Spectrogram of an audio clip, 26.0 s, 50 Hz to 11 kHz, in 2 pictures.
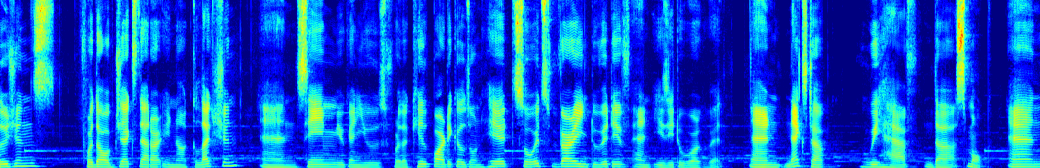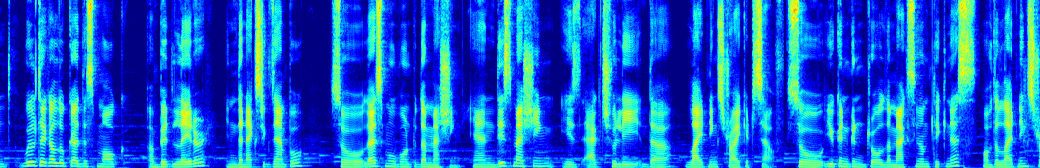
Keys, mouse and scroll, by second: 5.1 middle click, 6.1 click, 6.9 click, 10.4 scroll up 2, 11.1 click, 11.7 click, 13.0-13.7 scroll down 2, 13.8-14.6 scroll down 2, 14.6-15.0 scroll up 2, 17.1 click, 18.5 click, 19.3-20.2 middle drag, 23.4 shift+middle drag, 24.7-26.0 shift+drag.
